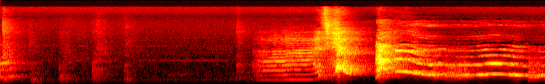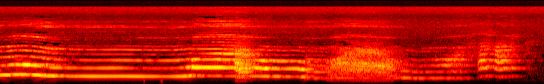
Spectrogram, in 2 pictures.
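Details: Siberian Husky howling each time it hears someone sneeze: a sharp sneeze-like burst, then a long, sustained, wavering howl of about seven seconds that sags gently in pitch and ends in a short, rougher break.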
